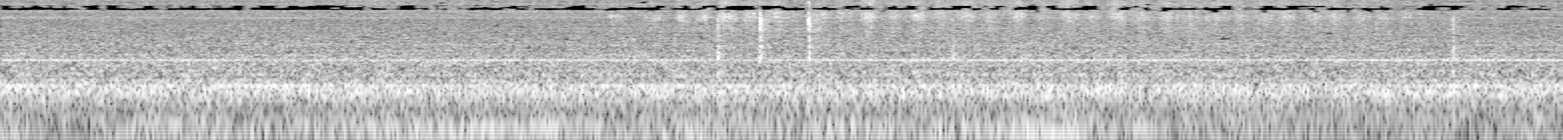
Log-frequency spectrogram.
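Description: Broth at a rolling boil in a wok: a steady bubbling rumble, with a few faint clicks.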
